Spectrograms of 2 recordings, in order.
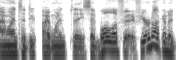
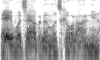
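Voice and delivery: put-on cartoon voice, much lower; 6 semitones lower than usual. Remembering being a kid who talked like this, Froggy voice. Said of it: "I was like the original Froggy".

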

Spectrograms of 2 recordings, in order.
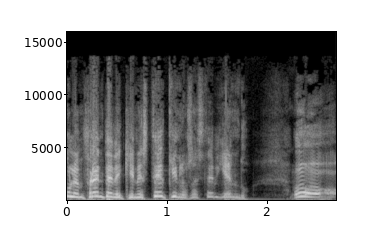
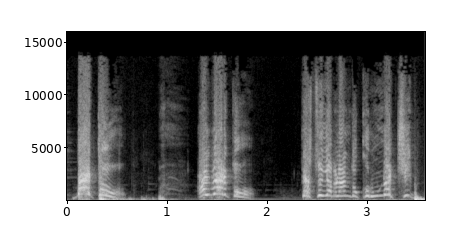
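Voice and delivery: put-on yelling woman's voice, higher pitch; 4 semitones higher than usual. Narrating a scene where the lady shouts for Beto, imitating the lady yelling. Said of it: "la señora ya le está gritando".

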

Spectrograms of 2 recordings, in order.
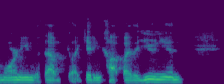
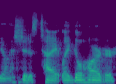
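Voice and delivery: quiet, half-whispered voice; 3 dB quieter than usual. Retelling a call from a business owner: imitating someone half-whispering.

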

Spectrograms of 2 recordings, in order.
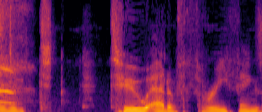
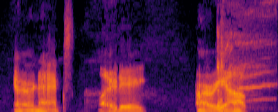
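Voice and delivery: high, rasping, mechanical electronic voice-box voice; 5 semitones higher than usual. Retelling a bank visit, the speaker is imitating an electronic voice box. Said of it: "he's just going like".

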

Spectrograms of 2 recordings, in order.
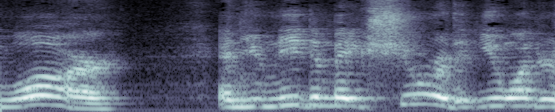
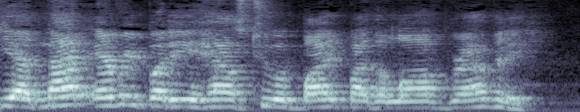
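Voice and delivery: ordinary talk

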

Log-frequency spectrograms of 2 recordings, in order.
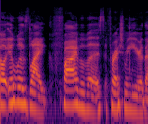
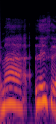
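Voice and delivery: thick speech as if around a swollen tongue; 2 semitones higher, 3 dB quieter than usual. Retelling a prank phone call to mom: imitating swollen-tongue speech. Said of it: "I'm trying to talk like my tongue is swollen".

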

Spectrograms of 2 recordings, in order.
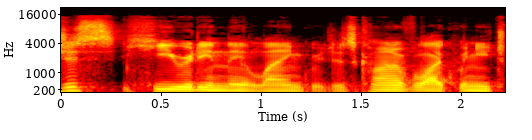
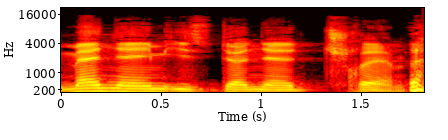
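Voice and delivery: slow, clumsy attempt at American accent with French accent; 3 semitones higher than usual. Mocking how another country's video did it: French attempt at Donald Trump accent. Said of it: "That's the best France can do of Trump's accent".

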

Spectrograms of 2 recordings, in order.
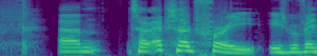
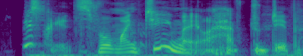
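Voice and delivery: croaky voice with big swooping pitch; 3 dB quieter than usual. Speaker shows how the small green character talks: high croaky Yoda voice. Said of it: "he's got that high voice, but it's a little bit croaky".

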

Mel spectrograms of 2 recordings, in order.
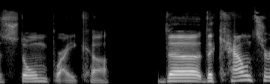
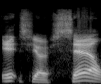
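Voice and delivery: put-on Scottish accent. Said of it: "[name] just doing a Scottish accent to [name]".

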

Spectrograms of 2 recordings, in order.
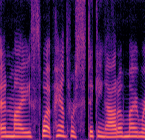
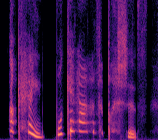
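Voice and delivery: high, swooping shout; 9 semitones higher than usual. Retelling shouting back to mom over the leaf blower: imitating own past shouting. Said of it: "we're screaming over the leaf blower".

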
